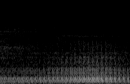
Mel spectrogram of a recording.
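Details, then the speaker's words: Coachmen Leprechaun 260DS RV water pump de-winterizing, drawing water from the fresh tank through the open valve and flushing pink antifreeze from the lines. A quiet, steady buzzing hum with a fast, even pulse and no rattle or straining. Pump running normally and now cleared. "you can hear the pump working running the pump running the water through the pump the pump is now cleared"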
